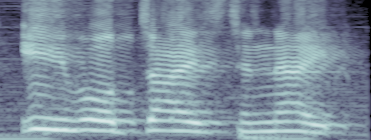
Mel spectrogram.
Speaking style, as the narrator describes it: Tommy is still shouting

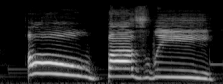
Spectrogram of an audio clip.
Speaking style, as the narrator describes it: she cried

